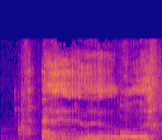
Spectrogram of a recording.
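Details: Indoors, a Norfolk Terrier eats cheerios from a ten-month-old baby's high chair and gives a steady low rumbling growl lasting over a second, with a person speaking around it.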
